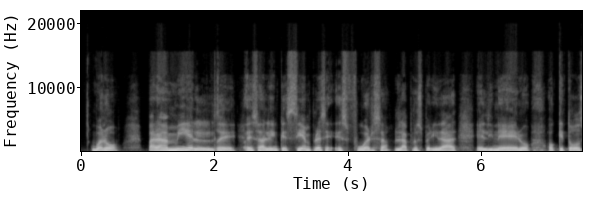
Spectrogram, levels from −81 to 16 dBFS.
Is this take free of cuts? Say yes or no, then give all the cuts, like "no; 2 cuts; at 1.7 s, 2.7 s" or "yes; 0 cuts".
no; 4 cuts; at 2.0 s, 2.4 s, 3.6 s, 4.7 s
